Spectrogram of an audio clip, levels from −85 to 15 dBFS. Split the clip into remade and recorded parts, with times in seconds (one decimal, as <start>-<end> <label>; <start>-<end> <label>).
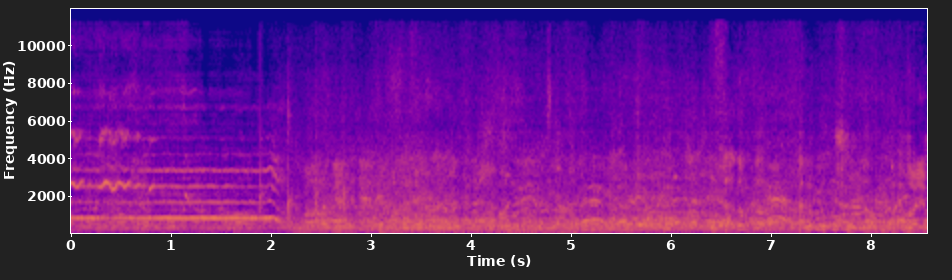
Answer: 0.0-8.6 remade

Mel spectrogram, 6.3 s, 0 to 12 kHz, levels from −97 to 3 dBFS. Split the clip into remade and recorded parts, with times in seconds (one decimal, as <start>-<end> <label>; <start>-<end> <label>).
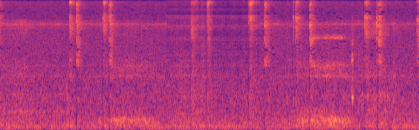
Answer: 0.0-2.5 recorded; 2.5-3.9 remade; 3.9-6.3 recorded

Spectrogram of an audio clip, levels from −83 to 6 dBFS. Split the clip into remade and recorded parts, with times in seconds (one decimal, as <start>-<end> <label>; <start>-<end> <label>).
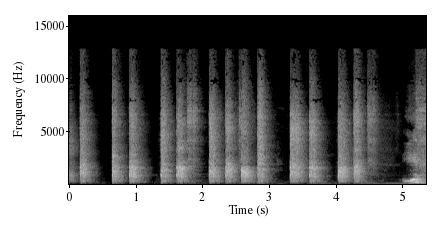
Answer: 0.0-1.6 remade; 1.6-3.4 recorded; 3.4-5.0 remade; 5.0-5.4 recorded

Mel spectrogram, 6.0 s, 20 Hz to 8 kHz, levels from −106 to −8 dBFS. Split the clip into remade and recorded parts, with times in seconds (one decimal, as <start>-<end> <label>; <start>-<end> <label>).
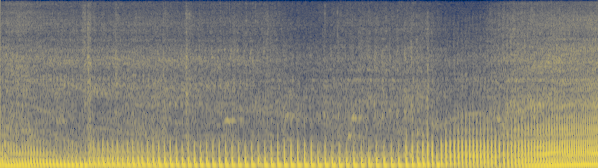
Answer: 0.0-1.4 recorded; 1.4-5.0 remade; 5.0-6.0 recorded

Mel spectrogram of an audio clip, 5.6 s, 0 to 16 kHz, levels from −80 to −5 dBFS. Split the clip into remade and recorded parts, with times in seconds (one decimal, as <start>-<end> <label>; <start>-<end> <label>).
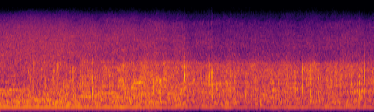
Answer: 0.0-1.0 recorded; 1.0-5.6 remade

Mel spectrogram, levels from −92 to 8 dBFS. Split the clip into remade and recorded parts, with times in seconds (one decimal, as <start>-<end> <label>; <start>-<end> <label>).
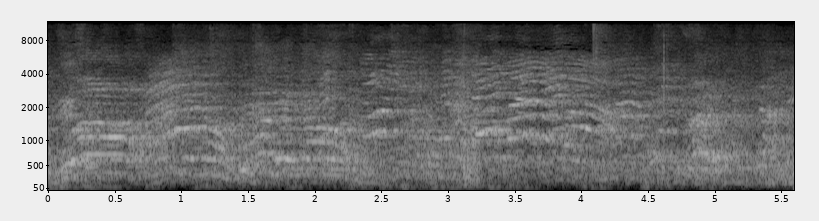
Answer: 0.0-5.6 recorded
